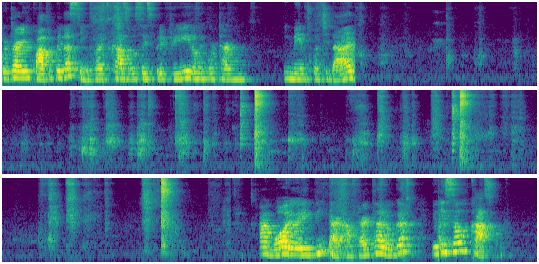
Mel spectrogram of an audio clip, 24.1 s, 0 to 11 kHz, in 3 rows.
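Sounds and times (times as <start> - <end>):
scissors snipping cardboard: 9.0 - 12.6, 13.2 - 15.8.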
